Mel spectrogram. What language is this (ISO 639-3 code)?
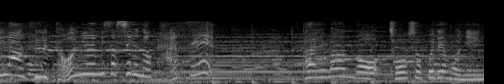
jpn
